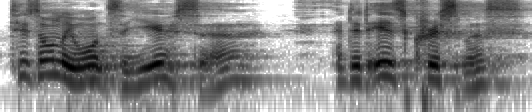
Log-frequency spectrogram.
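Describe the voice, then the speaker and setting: A man's voice: on the high side, animated, a little slow, fairly bright tone. A man playing a timid, deferential office clerk in a live radio play, speaking hesitantly. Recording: live in echoey church hall.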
